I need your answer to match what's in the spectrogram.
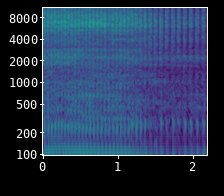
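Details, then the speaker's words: Honda Dominator 650 single, lumpy idle with a light metallic top-end rattle on each beat. Owner suspects the cam chain tensioner, possibly not replaced by the shop; camshaft new, chain reportedly new, oil level adequate. "वह पहले से ही खड़खड़ाहट की तरह थी कभी-कभी आप जानते हैं कि जब नीचे प्रकट होता है तो मुझे लगता है कि टेंशनर हमेशा वापस तड़क रहा था"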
